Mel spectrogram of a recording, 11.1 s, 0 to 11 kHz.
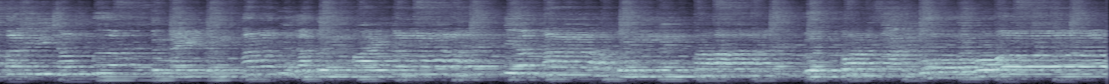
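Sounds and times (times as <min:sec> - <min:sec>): man singing into a microphone: 0:00.0 - 0:11.0
pulsing bass line: 0:00.0 - 0:11.0
recorded backing track: 0:00.0 - 0:11.0.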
